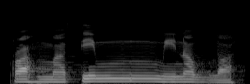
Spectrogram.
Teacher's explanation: Karena kasrah tain bertemu dengan huruf min. Jadi cara membacanya dengan dengun. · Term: idgham bigunnah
